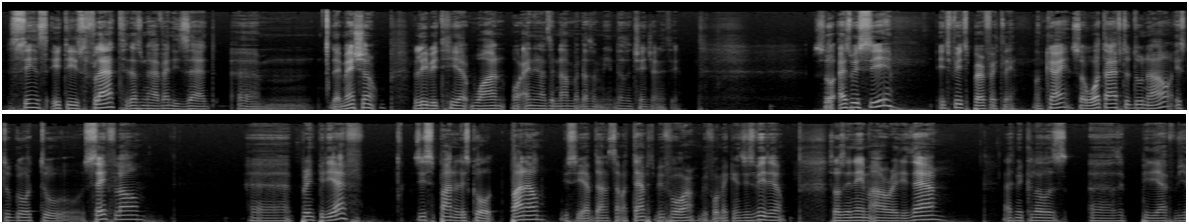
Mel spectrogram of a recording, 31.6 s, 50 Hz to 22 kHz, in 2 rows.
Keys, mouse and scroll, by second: 17.0 click, 19.7 click.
